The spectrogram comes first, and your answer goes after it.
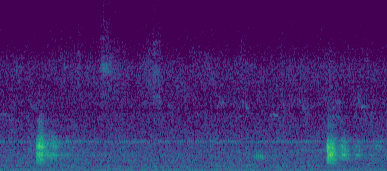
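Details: Bushbuck alarm call recorded from a safari tent deck in Kruger National Park: two short, harsh, explosive barks about four seconds apart over a quiet background hum.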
